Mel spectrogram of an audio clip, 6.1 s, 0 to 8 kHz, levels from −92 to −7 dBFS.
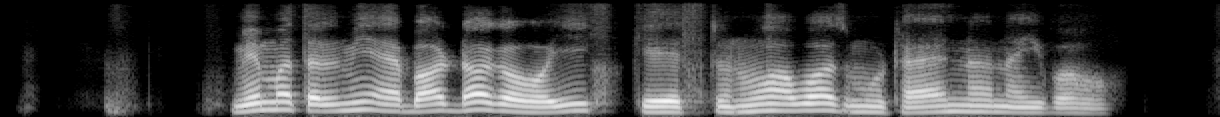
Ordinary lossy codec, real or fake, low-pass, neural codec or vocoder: Opus, 64 kbps; fake; 7.2 kHz; codec, 24 kHz, 0.9 kbps, DualCodec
